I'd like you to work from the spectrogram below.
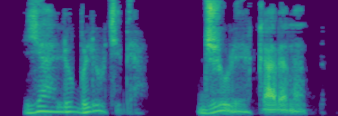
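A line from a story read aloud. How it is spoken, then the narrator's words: Whisper in ear. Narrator (Russian): шепнул ей на ухо Рик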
